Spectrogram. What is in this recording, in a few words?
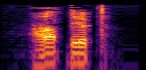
"hot-dipped", English; adjectives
